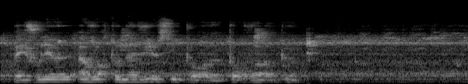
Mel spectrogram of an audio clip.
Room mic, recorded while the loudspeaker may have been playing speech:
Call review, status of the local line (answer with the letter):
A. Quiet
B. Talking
A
